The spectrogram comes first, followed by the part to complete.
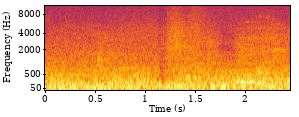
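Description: Quiet room tone: a steady low hum with a faint soft rustle a little past the middle.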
